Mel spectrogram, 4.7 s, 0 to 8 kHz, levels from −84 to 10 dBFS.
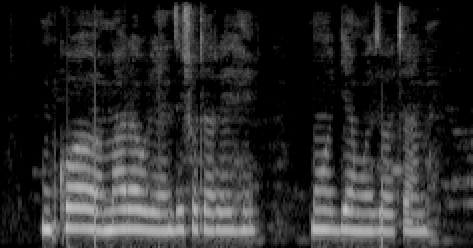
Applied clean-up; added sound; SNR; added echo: none; none; none; none.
